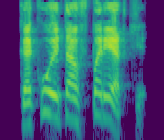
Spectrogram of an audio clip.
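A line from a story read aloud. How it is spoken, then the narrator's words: Attempted yell. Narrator (Russian): попробовал заорать я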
